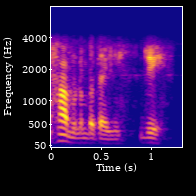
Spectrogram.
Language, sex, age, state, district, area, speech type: Hindi, male, 30-45, Madhya Pradesh, Ujjain, urban, conversation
